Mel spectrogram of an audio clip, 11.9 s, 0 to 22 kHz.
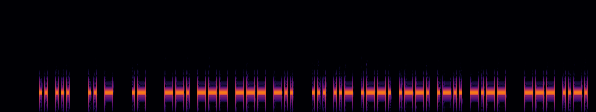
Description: Morse code, heard as a keyed tone, about 22 wpm, 700 Hz. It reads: IS IT A GOOD SUPPLY OF
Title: Sentences from Top 1000 Words - Review Part 5 - 22wpm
